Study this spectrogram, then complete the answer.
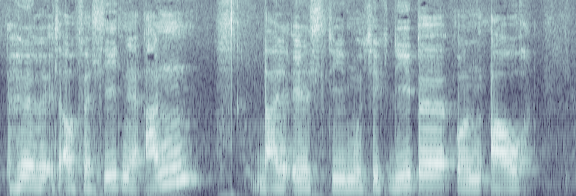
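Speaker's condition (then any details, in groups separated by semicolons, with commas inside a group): Down syndrome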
